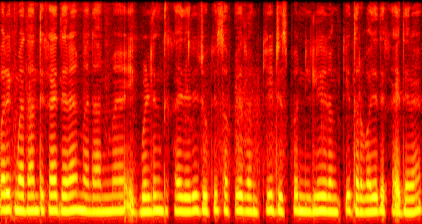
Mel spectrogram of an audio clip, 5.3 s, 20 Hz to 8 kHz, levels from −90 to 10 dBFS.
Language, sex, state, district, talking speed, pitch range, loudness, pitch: Hindi, male, Uttarakhand, Tehri Garhwal, 350 wpm, 190-205 Hz, -15 LUFS, 200 Hz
